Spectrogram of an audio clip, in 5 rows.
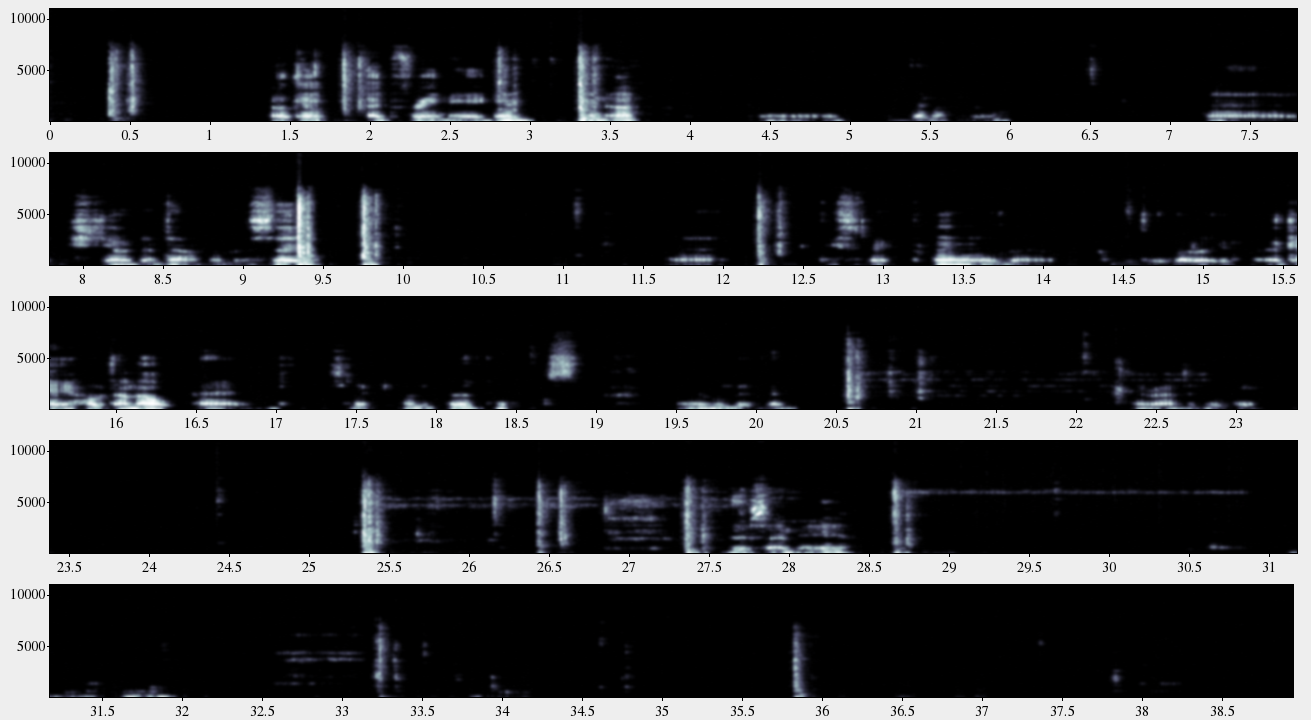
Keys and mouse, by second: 0.3 ctrl+z, 1.8 ctrl+r, 9.3 s, 12.2 a, 13.2-18.5 drag, 20.5 a, 21.9-25.3 drag, 25.3 a, 26.4 ctrl+r, 33.2 a, 34.5-38.9 drag, 35.8 a.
